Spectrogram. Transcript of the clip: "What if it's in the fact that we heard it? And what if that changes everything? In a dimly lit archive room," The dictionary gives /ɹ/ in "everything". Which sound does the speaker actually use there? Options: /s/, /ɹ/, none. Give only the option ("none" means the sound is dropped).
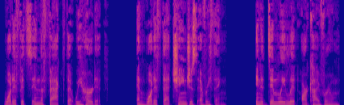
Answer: /ɹ/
